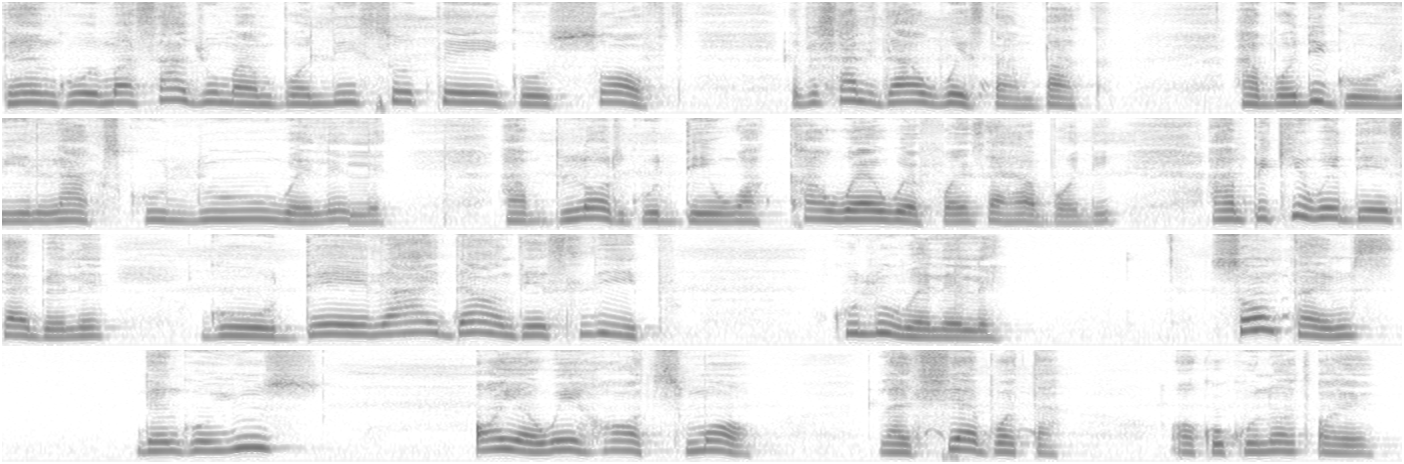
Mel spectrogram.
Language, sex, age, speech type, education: Nigerian Pidgin, female, 30-45, spontaneous, tertiary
